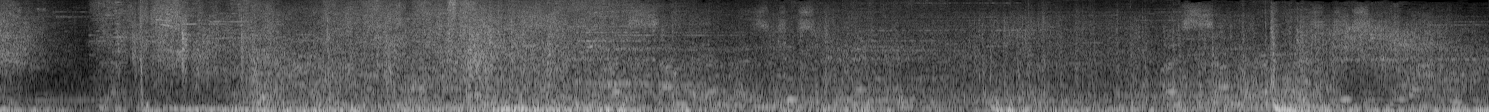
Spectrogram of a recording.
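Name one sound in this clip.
Fantasy battle sound effects crackle, zap and clash.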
